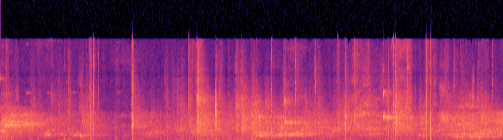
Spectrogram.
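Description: Balls bouncing and thudding on a gym floor in an echoing hall, about a dozen irregular impacts, with background voices.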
